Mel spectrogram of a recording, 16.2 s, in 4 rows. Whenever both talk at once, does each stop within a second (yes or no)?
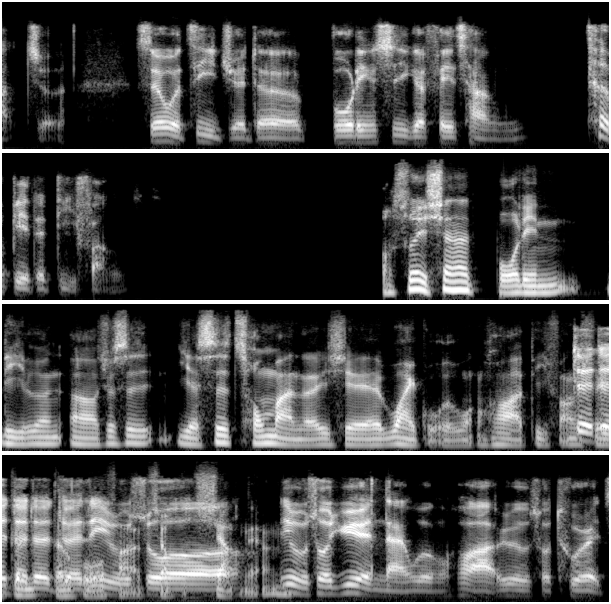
no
